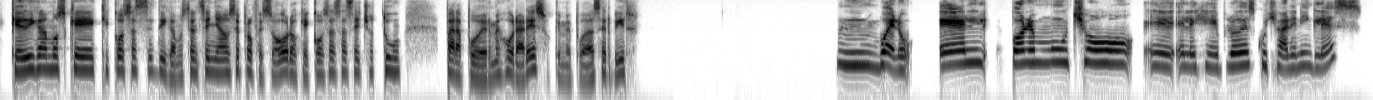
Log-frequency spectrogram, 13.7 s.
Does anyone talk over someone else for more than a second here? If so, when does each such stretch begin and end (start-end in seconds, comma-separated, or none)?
none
